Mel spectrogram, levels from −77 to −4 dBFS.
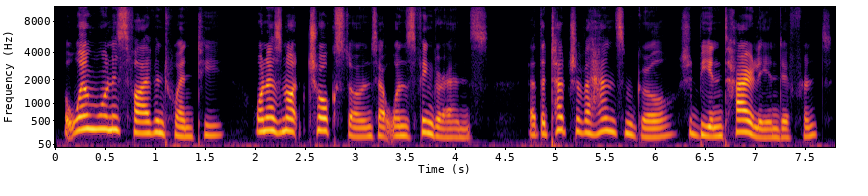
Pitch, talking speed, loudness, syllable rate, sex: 215 Hz, 210 wpm, -19 LUFS, 6.0 syllables/s, female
